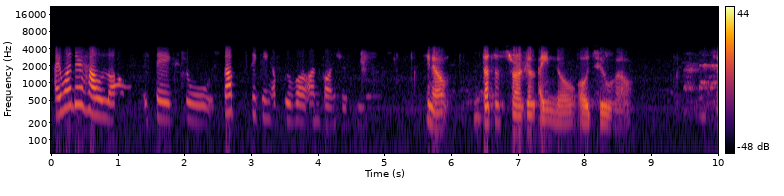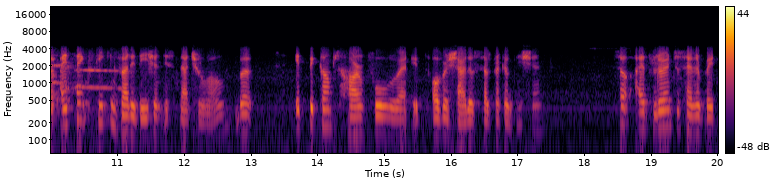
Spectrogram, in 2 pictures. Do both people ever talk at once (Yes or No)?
No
